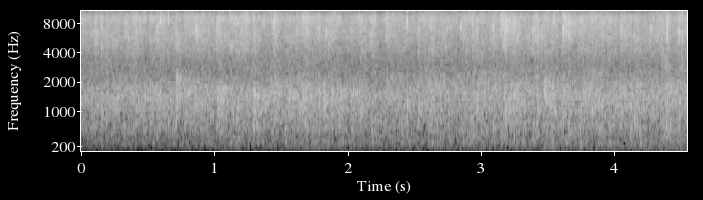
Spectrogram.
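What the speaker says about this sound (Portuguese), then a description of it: "Uma salva de palmas ao nosso querido irmão Ildebrando Maciel." A seated audience at a Portuguese-speaking religious gathering claps to honor a man for his service to the city. The applause is a dense, steady wash of many hands that holds evenly throughout, with no voices.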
